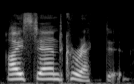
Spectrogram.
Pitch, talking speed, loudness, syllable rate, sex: 230 Hz, 135 wpm, -16 LUFS, 4.1 syllables/s, female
